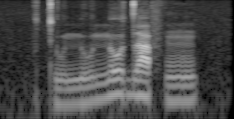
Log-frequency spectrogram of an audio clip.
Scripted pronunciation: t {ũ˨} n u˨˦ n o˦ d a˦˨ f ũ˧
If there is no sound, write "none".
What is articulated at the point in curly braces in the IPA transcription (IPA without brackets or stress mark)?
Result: u˨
